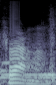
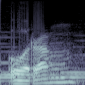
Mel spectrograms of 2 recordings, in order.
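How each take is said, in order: First: The word starts without the vowel o. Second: The word begins with the vowel o.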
